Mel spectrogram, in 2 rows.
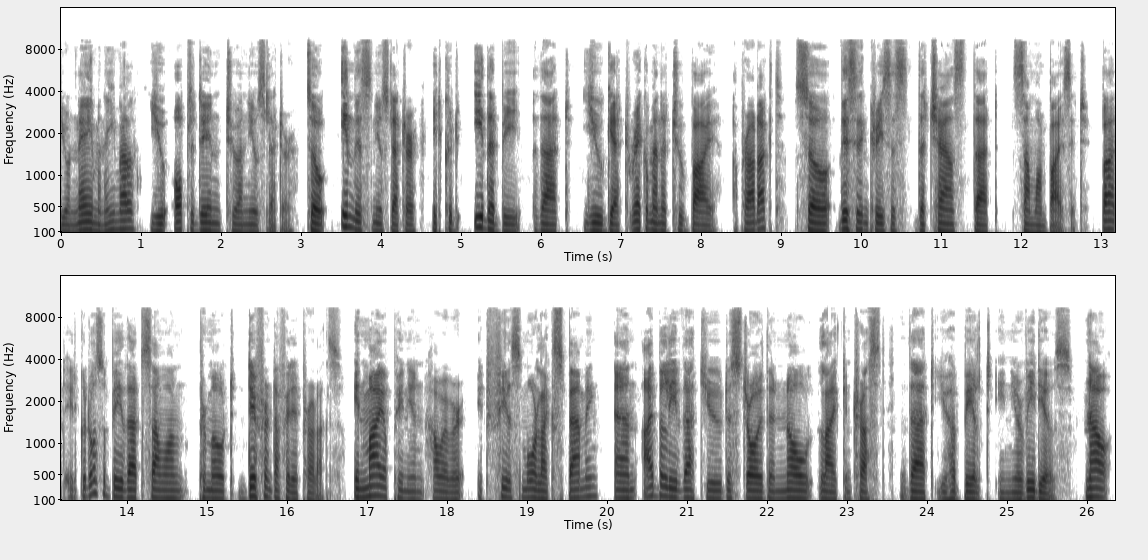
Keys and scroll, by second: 0.6 Pause, 8.8 Pause, 13.3 Pause, 19.8 Pause, 25.2 Pause.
